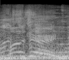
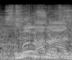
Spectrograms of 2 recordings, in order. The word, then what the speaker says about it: Mostert: What's his name? – Mostert. – Mustard. No, not like Honey Dijon mustard. – Yeah, that's what I thought it was. – No, you idiot. Mostert.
